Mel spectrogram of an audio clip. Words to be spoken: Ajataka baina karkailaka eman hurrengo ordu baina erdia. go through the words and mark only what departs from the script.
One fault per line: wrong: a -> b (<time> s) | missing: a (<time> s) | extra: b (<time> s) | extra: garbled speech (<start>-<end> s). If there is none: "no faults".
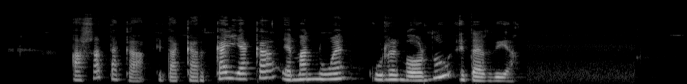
wrong: baina -> eta (1.6 s)
extra: nuen (3.2 s)
wrong: baina -> eta (4.7 s)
